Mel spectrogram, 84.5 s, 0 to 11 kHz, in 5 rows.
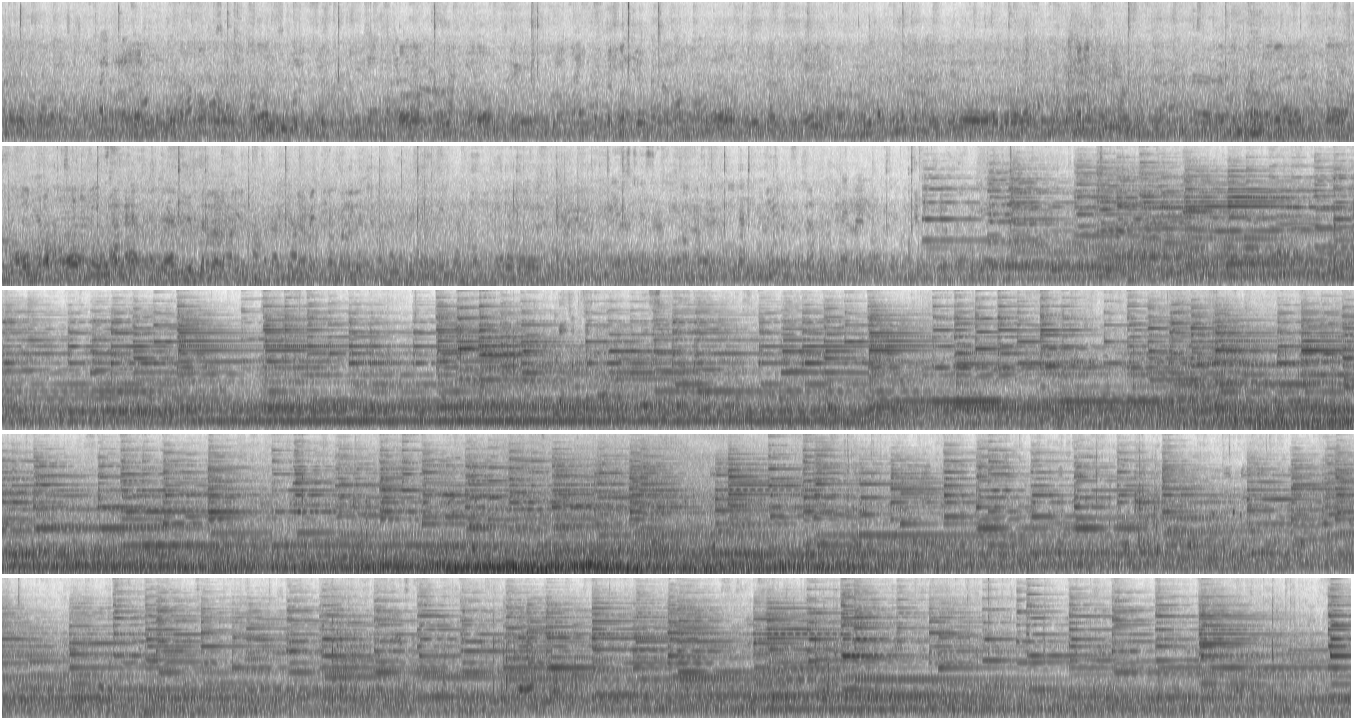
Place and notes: {
  "title": "Dendermonde, België - Dendermonde carillon",
  "date": "2019-02-23 15:30:00",
  "description": "On the main square of the Dendermonde city, people drinking on the shiny bar terraces and at the end, the beautiful carillon ringing.",
  "latitude": "51.03",
  "longitude": "4.10",
  "altitude": "3",
  "timezone": "GMT+1"
}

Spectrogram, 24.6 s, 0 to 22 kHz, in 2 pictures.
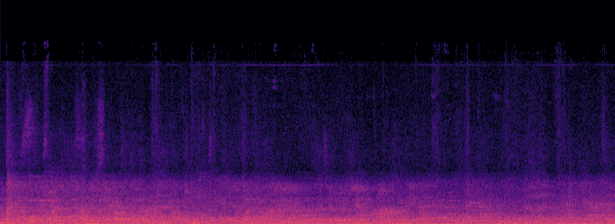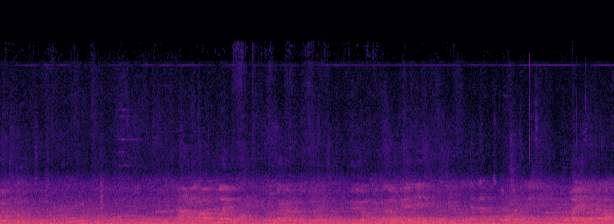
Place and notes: {
  "title": "alexanderplatz, tv tower, foyer",
  "description": "tv tower, entrance area ambience\n14.06.2008, 18:30",
  "latitude": "52.52",
  "longitude": "13.41",
  "altitude": "40",
  "timezone": "GMT+1"
}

